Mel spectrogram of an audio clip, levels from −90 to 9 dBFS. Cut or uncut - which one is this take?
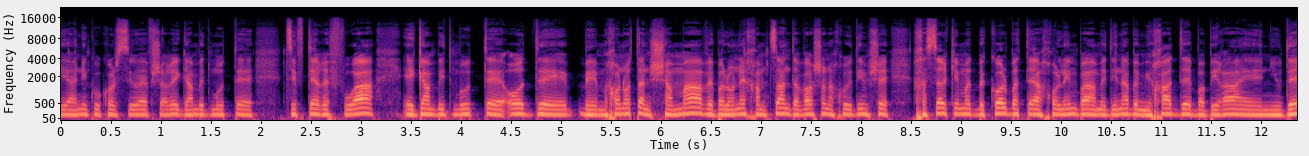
uncut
